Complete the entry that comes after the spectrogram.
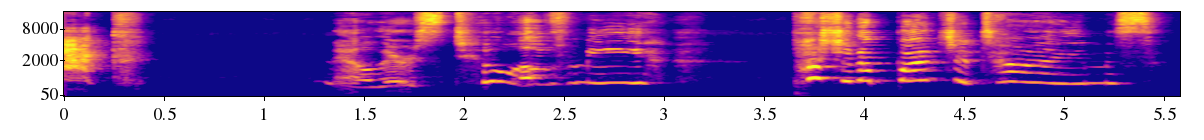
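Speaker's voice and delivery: high, bright cartoon Larry voice; excited Larry. Larry tells the kids he has turned yellow, high and excited. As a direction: squeal it as the surprised little creature. Larry reacts to being pushed.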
